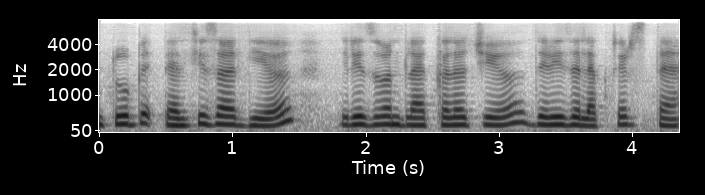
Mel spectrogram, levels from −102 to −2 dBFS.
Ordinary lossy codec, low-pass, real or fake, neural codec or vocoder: none; 7.2 kHz; fake; codec, 16 kHz, about 1 kbps, DyCAST, with the encoder's durations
